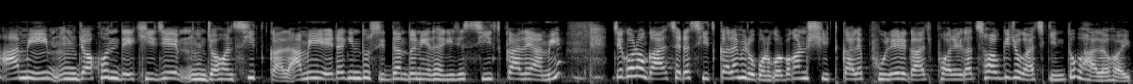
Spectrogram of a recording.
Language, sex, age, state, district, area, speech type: Bengali, female, 18-30, West Bengal, Bankura, rural, spontaneous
